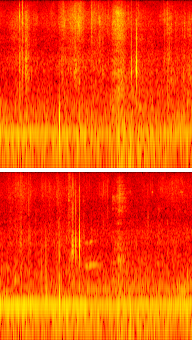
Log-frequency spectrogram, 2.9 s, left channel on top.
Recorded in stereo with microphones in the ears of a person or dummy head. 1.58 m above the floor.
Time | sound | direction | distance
1.6 | keys jangling | 35° left (ahead or behind) | 4 m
